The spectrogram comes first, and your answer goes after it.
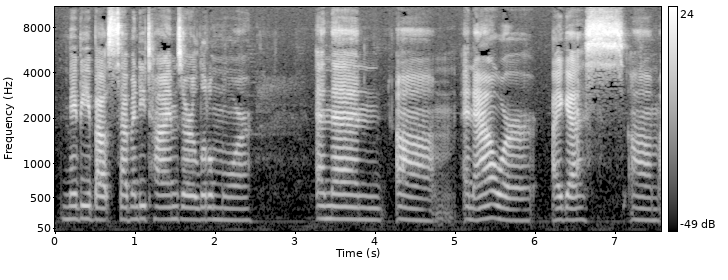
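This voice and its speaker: A nineteen-year-old woman, a college freshman, answering interview questions slowly with many pauses. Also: fairly low pitch, bright, forceful tone, smooth. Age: teens. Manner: slow, halting, many ums.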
